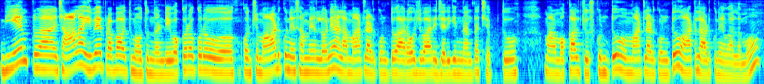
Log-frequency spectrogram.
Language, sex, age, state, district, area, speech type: Telugu, female, 30-45, Andhra Pradesh, Sri Balaji, urban, spontaneous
